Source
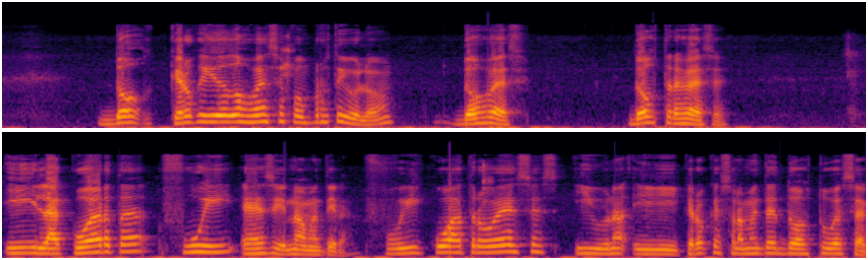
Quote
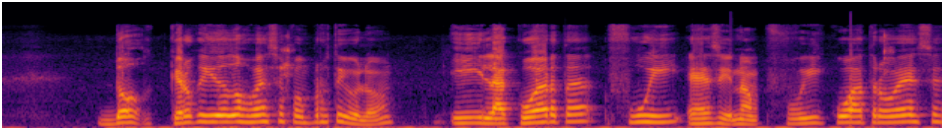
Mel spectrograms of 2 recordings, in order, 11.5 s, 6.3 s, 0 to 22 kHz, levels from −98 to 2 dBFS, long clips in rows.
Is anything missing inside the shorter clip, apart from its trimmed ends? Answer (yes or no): yes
